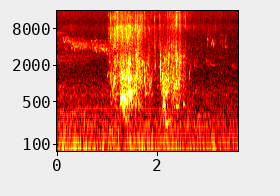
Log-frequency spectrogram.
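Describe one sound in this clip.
A fish splashes at the surface of the water.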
